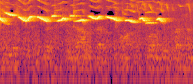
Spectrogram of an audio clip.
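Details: A chestnut-bellied seed finch sings a Paracambi-style song: a fluent, high, whistled warble sliding up and down in one unbroken phrase for almost four seconds.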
